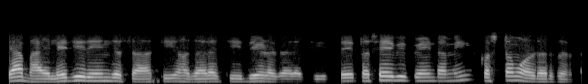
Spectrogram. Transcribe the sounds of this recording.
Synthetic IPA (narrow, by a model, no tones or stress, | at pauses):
t̪jabʱajlad͡ʑiːɾeɲd͡ʑəsat̪iːɦəd͡zaɾjat͡ɕiːd̪eɽɦəd͡zaɾjat͡ɕiːt̪et̪əsebʱiːpeɳʈamiːkəsʈəmɔɾɖəɾkəɾt̪a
